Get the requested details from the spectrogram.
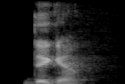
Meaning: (pronoun) nobody; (noun) nobody, zero (person of little or no importance)
- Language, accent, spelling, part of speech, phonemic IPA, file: French, France, dégun, pronoun / noun, /de.ɡœ̃/, LL-Q150 (fra)-dégun.wav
